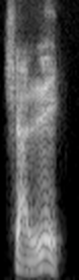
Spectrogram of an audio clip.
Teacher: Si se dan cuenta, la mayor fuerza de voz se encuentra en le. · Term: aguda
